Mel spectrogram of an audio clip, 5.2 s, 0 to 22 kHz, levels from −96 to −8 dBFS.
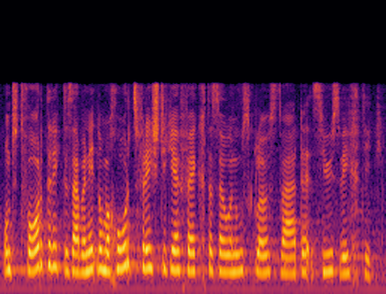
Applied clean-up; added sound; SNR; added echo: none; none; none; none.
